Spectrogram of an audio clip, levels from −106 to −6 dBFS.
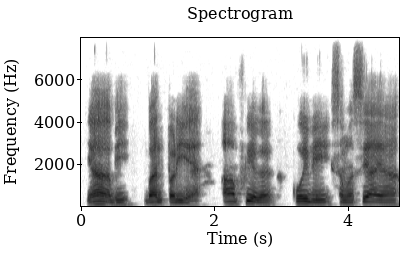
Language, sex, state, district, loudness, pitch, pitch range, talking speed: Hindi, male, Bihar, Supaul, -21 LUFS, 105 Hz, 105-110 Hz, 150 wpm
